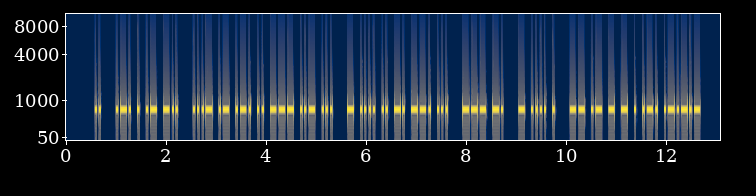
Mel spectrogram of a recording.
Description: Morse code, heard as a keyed tone, about 28 wpm, 700 Hz. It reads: I READ VARIOUS THINGS ON THE MATTER.
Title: Sentences from Top 1000 Words - Review Part 4 - 28wpm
